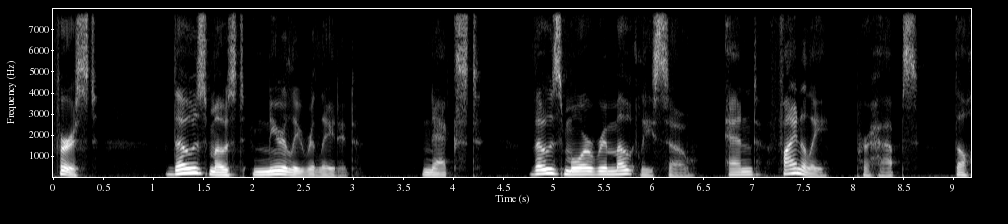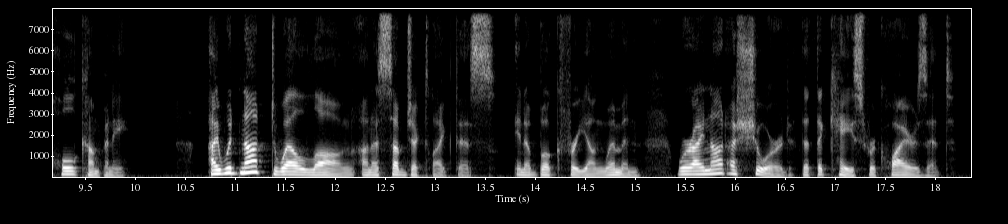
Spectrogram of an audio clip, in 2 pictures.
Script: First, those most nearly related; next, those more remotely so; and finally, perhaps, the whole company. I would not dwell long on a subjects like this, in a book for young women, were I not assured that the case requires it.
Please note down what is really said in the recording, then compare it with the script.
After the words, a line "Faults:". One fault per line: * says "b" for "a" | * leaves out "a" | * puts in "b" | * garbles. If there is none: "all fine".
First, those most nearly related; next, those more remotely so; and finally, perhaps, the whole company. I would not dwell long on a subject like this, in a book for young women, were I not assured that the case requires it.
Faults:
* says "subject" for "subjects"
